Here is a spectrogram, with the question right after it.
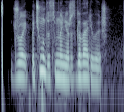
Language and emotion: Russian, neutral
